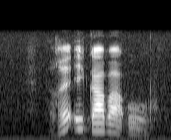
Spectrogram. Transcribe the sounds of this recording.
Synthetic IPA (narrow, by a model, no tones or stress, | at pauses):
ɣɛʔɪkʼabaʔʊ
